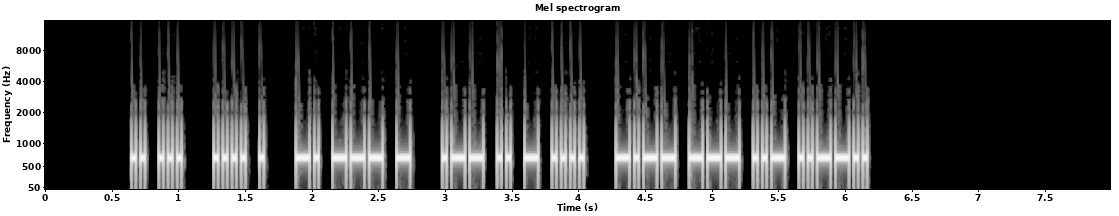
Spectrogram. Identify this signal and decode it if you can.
Morse code, heard as a keyed tone, about 34 wpm, 700 Hz. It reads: IS HE NOT WITH YOU?
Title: Sentences from Top 600 Words 35wpm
